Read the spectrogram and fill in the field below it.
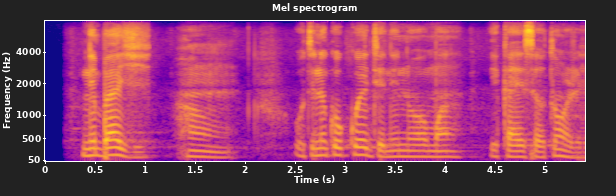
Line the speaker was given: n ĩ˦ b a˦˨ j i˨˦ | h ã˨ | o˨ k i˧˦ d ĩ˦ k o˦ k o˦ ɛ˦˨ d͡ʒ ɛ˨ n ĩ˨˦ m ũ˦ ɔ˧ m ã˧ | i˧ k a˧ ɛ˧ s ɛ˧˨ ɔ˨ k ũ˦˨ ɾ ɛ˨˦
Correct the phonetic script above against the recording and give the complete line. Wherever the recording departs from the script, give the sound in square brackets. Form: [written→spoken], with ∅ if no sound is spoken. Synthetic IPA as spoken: n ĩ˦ b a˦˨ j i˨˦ | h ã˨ | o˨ [k→t] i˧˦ [d→n] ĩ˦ k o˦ k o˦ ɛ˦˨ d͡ʒ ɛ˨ n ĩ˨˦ [m→n] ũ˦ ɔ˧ m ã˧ | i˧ k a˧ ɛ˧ s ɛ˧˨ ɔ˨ [k→t] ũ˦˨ ɾ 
